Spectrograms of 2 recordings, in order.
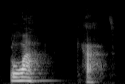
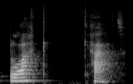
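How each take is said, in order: First: The k at the end of black is dropped. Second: The k at the end of black is pronounced. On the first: The speaker calls it right. "say bla cat" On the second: The speaker calls it wrong.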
